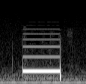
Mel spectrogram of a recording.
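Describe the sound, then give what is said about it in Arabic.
Telephone line tone as a phone-in call connects: one steady electronic beep lasting under a second, clean and level, over a faint constant low hum. “نستقبل مكالمة أخي الكريم عبد الرزاق.”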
